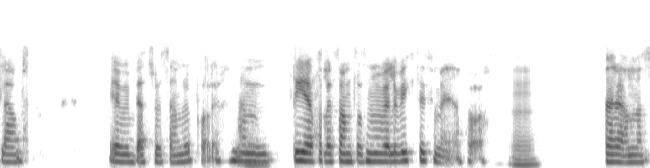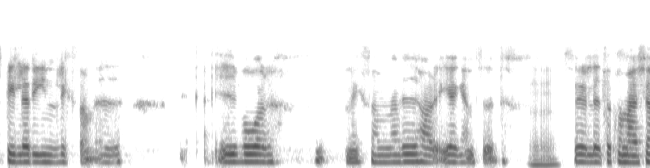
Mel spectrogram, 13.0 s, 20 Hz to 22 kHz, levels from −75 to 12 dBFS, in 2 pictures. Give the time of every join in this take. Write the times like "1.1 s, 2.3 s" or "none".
none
